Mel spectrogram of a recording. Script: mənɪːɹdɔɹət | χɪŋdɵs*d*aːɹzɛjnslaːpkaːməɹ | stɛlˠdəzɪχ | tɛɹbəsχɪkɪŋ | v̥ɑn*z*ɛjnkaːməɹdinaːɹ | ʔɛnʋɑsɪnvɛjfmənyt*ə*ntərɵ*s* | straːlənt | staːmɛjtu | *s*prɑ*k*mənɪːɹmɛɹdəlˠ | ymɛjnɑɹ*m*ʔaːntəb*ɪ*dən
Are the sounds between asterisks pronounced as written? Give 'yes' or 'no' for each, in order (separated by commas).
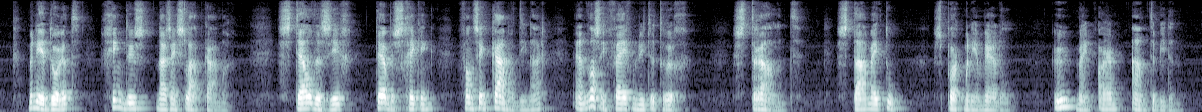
no, yes, yes, no, yes, yes, yes, no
